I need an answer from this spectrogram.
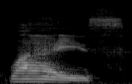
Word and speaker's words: Ys: seven different ways is jeez there's wise there's East it's actually pronounced wise wise w is e yeah it's Y posh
